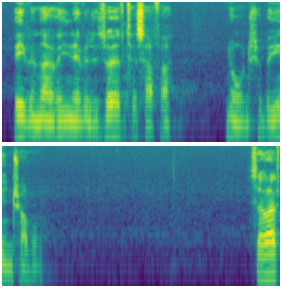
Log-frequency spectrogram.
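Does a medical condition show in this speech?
Yes: Parkinson's disease; voice may crack, concern about voice carrying through.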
